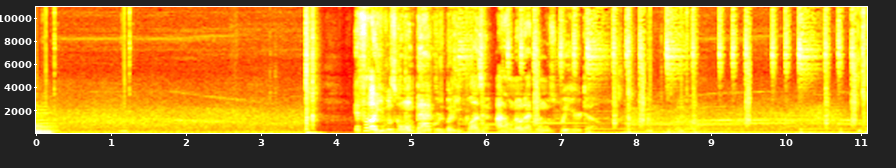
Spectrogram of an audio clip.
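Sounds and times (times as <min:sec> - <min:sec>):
low background noise: 0:00.0 - 0:07.4.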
